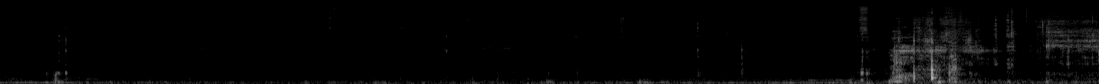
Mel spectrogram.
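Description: Faint scattered ticks and rustles of a cardboard craft box being handled, with a louder stretch of handling noise near the end.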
